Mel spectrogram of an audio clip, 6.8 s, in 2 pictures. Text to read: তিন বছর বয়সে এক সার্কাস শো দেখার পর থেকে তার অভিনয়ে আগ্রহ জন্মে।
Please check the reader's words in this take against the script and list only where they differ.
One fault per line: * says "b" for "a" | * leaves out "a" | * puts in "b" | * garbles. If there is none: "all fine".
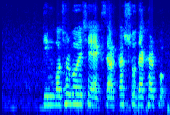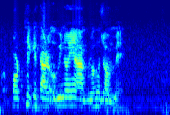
all fine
